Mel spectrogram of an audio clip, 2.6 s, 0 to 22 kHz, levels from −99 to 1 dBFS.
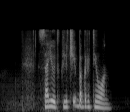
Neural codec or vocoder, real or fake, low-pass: codec, 16 kHz, 1 kbps, X-Codec, WavLM features, trained on Multilingual LibriSpeech; fake; 7.2 kHz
